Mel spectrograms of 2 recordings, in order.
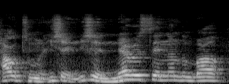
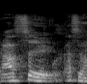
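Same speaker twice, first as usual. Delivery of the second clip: ordinary talk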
